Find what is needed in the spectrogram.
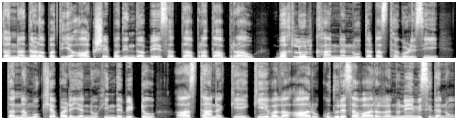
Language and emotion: Kannada, neutral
